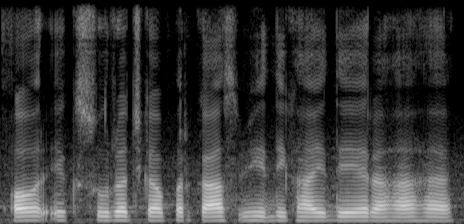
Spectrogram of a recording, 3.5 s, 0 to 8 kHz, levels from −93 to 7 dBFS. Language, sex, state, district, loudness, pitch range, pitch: Hindi, male, Jharkhand, Palamu, -18 LUFS, 140-145 Hz, 145 Hz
